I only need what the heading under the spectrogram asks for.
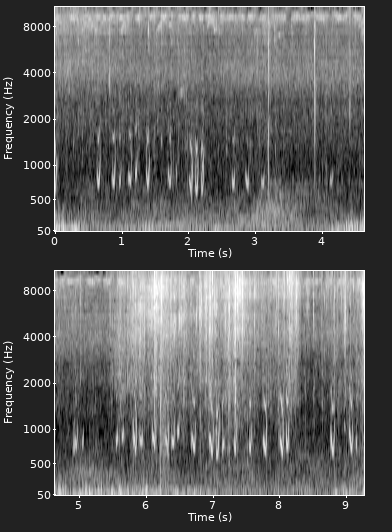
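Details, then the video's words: Several guinea pigs eating grass: rapid, fine crunching bites repeated about three times a second, in bursts with short pauses, over a low steady rumble of background noise. "cute guniea pigs eating grass sound"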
